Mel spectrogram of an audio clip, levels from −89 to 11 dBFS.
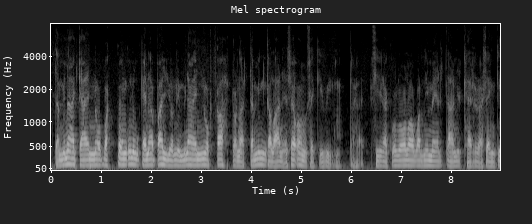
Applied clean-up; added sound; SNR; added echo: none; none; none; none.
